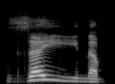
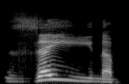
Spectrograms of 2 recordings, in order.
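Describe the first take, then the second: No difference in how they are said.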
